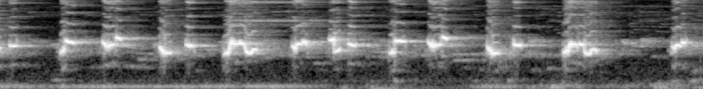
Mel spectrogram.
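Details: Female yellow-vented bulbul in breeding condition calling to a male: a rapid chattering run of short bubbly, slurred notes, about three per second, with a faint low hum underneath for the first half.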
